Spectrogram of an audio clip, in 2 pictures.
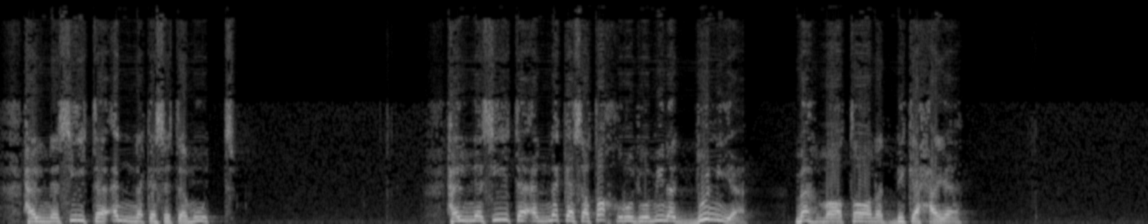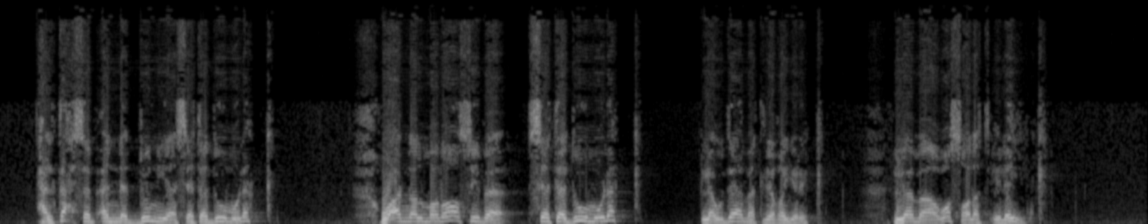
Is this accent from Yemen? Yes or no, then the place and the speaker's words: no; Egypt; نحن عندنا في مصر مئات الآلاف من المبارك.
